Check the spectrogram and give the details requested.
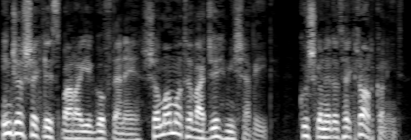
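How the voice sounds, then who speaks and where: A man narrating a language course as its instructor, speaking in a slow, deliberate and instructive way. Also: medium pitch, big pitch swings, slightly rough, no room sound.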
